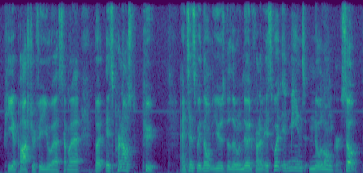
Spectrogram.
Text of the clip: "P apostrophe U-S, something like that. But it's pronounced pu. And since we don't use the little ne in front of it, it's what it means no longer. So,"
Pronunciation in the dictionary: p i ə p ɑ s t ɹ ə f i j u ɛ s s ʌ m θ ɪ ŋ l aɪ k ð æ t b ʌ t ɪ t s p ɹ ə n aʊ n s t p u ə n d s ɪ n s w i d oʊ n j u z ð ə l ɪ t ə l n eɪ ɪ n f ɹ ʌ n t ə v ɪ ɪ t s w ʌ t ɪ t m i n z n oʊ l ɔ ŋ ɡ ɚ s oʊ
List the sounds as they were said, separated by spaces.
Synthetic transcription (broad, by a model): p i ə p ɑ s t ɹ ə f i j u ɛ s s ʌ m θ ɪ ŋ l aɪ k ð æ t b ʌ t ɪ t s p ɹ ə n aʊ n s t p u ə n s ɪ n s w i d oʊ n j u z ð ə l ɪ t l n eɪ ɪ n f ɹ ʌ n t ə v ɪ ɪ t s w ʌ t ɪ t m i n z n oʊ l ɔ ŋ ɡ ɚ s oʊ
